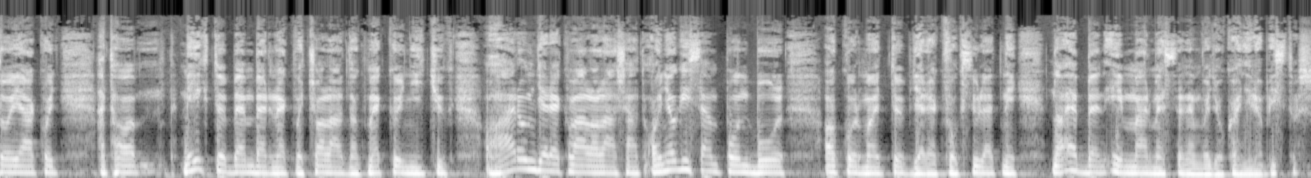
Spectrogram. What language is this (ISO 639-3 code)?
hun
